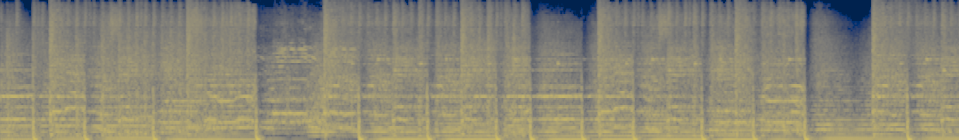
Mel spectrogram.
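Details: Loud electronic dubstep track with heavy bass drops and pounding drums and no animal sounds.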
